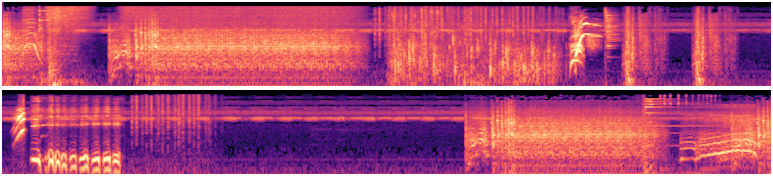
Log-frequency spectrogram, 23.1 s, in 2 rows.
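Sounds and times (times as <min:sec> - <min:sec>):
engine running: 0:01.9 - 0:05.4.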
